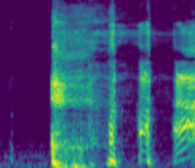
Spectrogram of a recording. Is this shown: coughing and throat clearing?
yes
